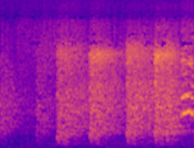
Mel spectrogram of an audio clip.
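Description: Gunfire in a shootout from a western radio drama: a rapid series of loud, sharp shots, each ringing on, the barrage growing louder as it goes.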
